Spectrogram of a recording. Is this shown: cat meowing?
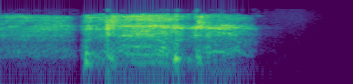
no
